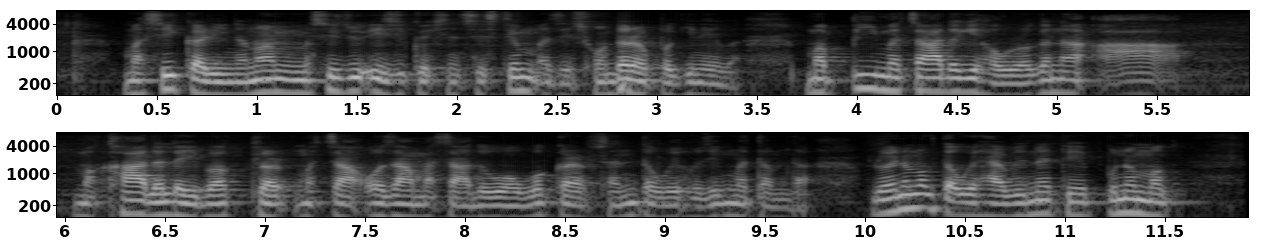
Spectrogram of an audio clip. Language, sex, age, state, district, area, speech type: Manipuri, male, 18-30, Manipur, Bishnupur, rural, spontaneous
